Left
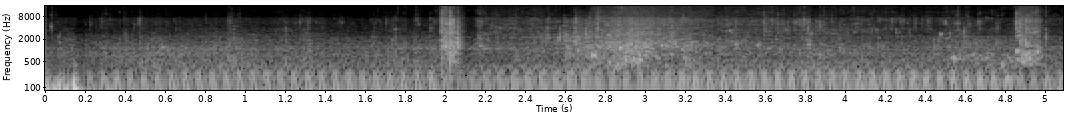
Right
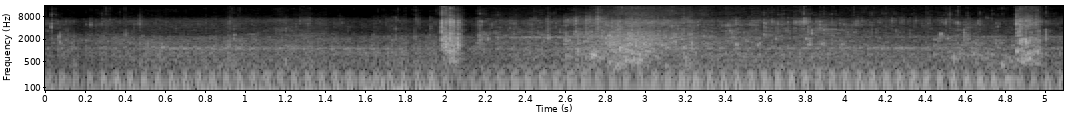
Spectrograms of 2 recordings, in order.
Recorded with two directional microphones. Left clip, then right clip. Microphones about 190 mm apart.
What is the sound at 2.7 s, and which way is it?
Boat, 55° left (ahead or behind).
